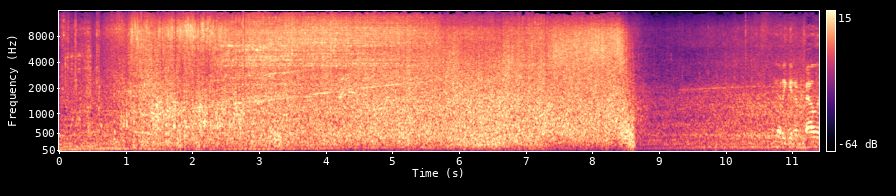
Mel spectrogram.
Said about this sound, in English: Quick ass little test drive with the new wheels.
